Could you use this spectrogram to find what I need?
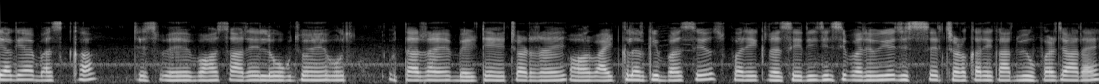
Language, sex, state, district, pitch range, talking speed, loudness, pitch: Hindi, female, Bihar, Lakhisarai, 195-210 Hz, 205 wpm, -16 LUFS, 195 Hz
